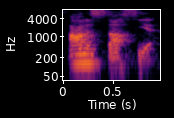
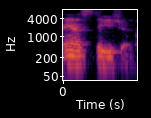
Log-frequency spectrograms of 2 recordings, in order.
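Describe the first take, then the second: First: The name is said the traditional Russian way. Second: The name is said the Americanized way. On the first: The speaker calls it right. "It's Anastasia" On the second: The speaker calls it wrong. "it just sounds like American, like Southern drawl to me"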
